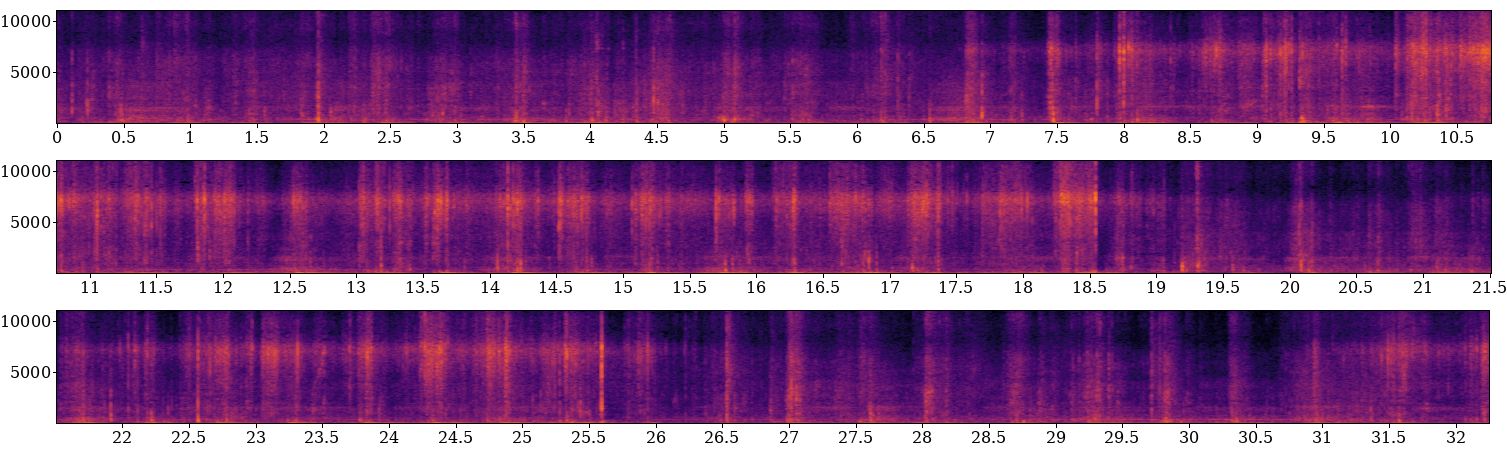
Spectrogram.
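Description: Quick footsteps crunching through dry leaf litter, with brush and branches swishing past, loudest in the middle stretch.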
